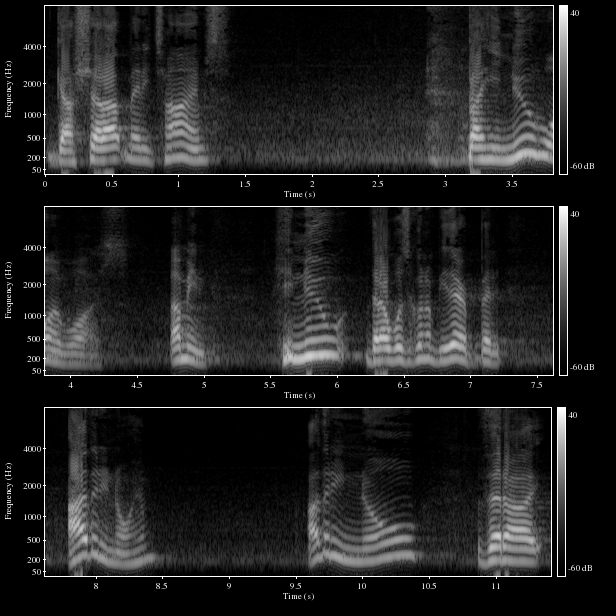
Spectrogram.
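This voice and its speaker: A middle-aged man from El Salvador, speaking with a Salvadoran Spanish accent, preaches a sermon earnestly, posing rhetorical questions and repeating phrases. His voice is high-pitched and a little mellow.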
